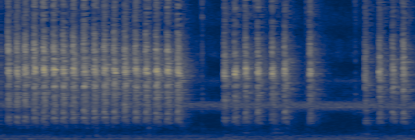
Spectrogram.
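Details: Eurasian tree sparrow in lively, chattering voice, kept as a master recording for training other birds: a dense run of rapid, high, buzzy chirps at about three per second for over a second, then shorter bursts after brief pauses.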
